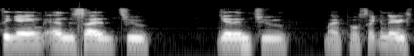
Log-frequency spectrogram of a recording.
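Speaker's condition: Cerebral palsy; uses power wheelchair

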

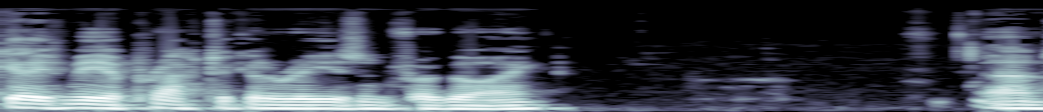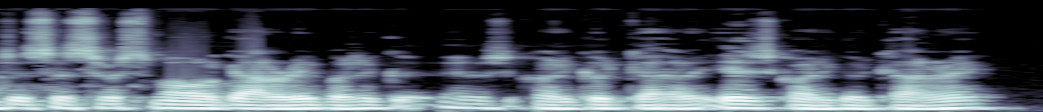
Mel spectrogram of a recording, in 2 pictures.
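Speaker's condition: Parkinson's; altered visual perception, difficulty judging near and far, grouped objects merge together

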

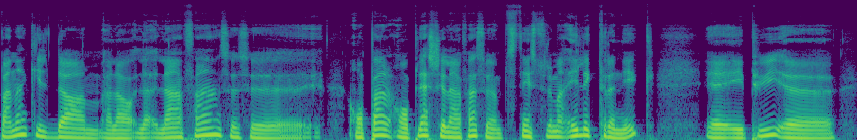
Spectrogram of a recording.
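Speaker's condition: No condition

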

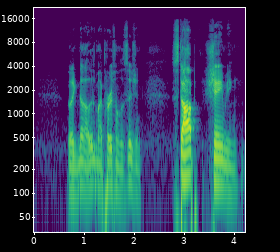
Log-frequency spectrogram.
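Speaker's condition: No condition

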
